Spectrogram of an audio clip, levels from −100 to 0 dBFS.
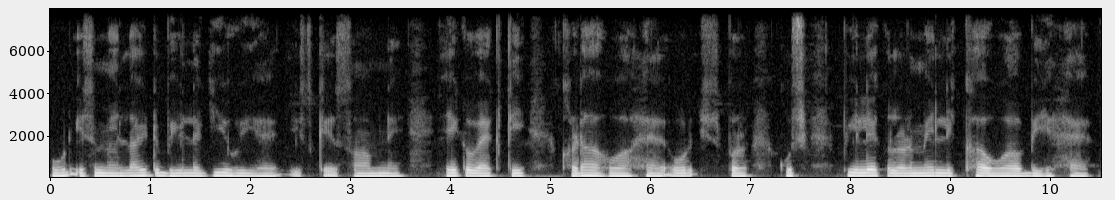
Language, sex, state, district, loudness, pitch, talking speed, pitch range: Hindi, male, Uttar Pradesh, Saharanpur, -16 LUFS, 125 Hz, 145 wpm, 120-130 Hz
